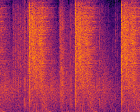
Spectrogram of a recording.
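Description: Revolver gunshots firing the last rounds in the cylinder while pinned down behind a car in a gunfight: a few sharp, loud cracks stand out over a dense, continuous roar of battle noise.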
